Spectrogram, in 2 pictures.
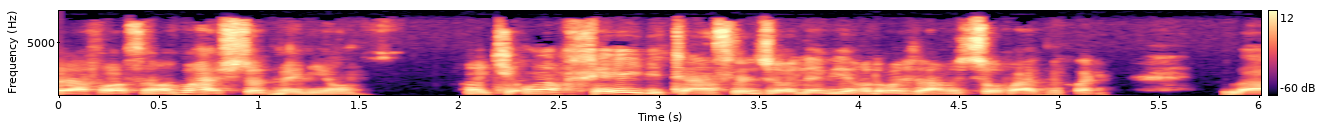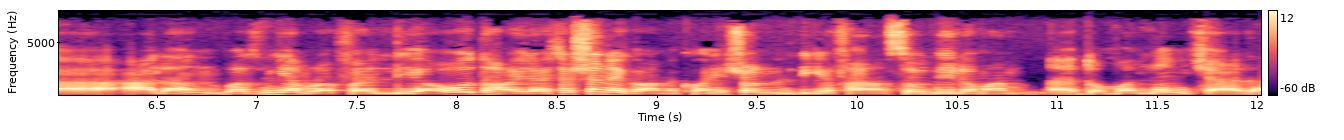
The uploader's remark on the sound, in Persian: پیشاپیش عذر ما رو بابت اسکایپی بودن و کیفیت کمتر صدا نسبت به اپیزود های اصلی بپذیرید.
